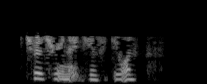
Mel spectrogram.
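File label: County Fire, Scanner audio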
